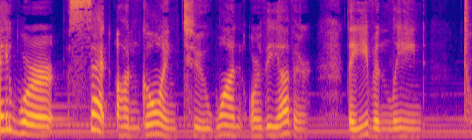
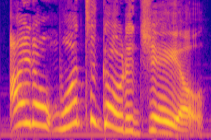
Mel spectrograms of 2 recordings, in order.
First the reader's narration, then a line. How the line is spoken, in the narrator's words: Abruptly, Joey wailed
